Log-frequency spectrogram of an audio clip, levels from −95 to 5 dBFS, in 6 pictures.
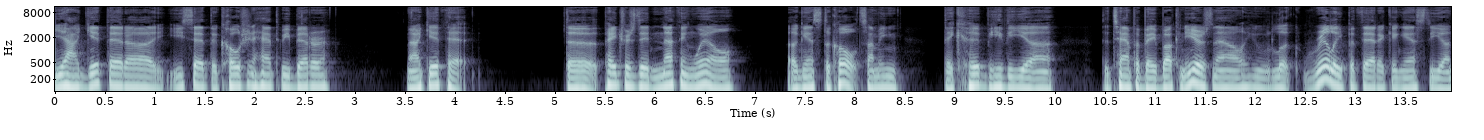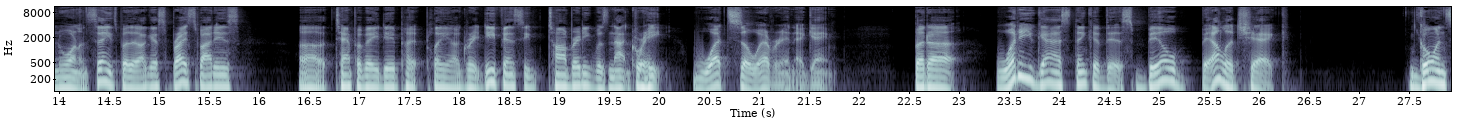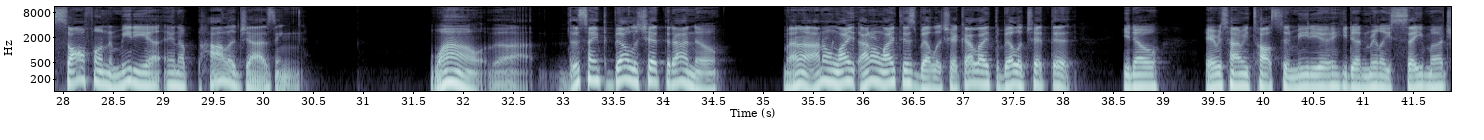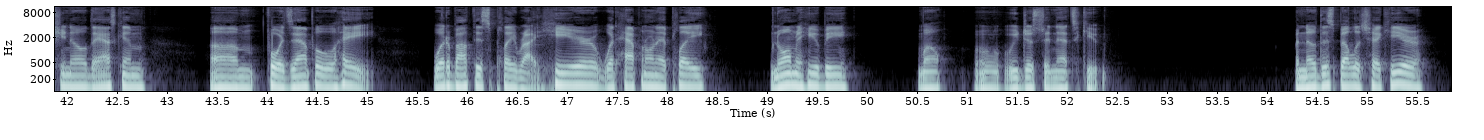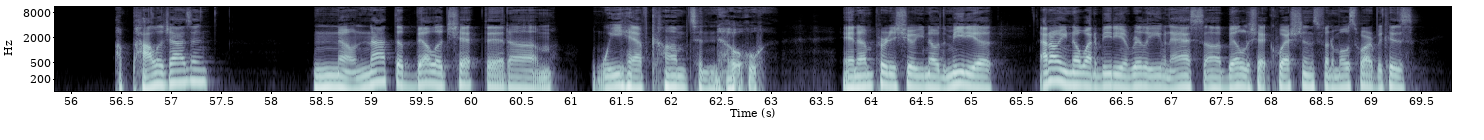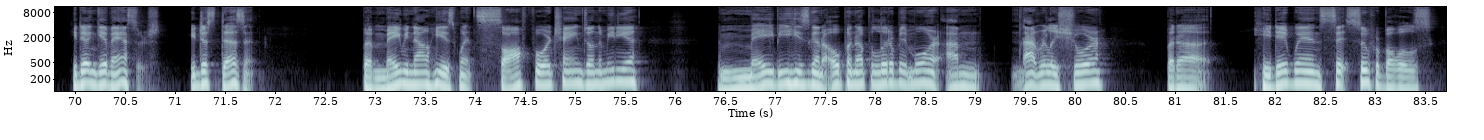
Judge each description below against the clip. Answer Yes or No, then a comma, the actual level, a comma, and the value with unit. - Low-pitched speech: Yes, low, 125 Hz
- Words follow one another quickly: No, average, 170 wpm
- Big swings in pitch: No, average, 3.9 semitones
